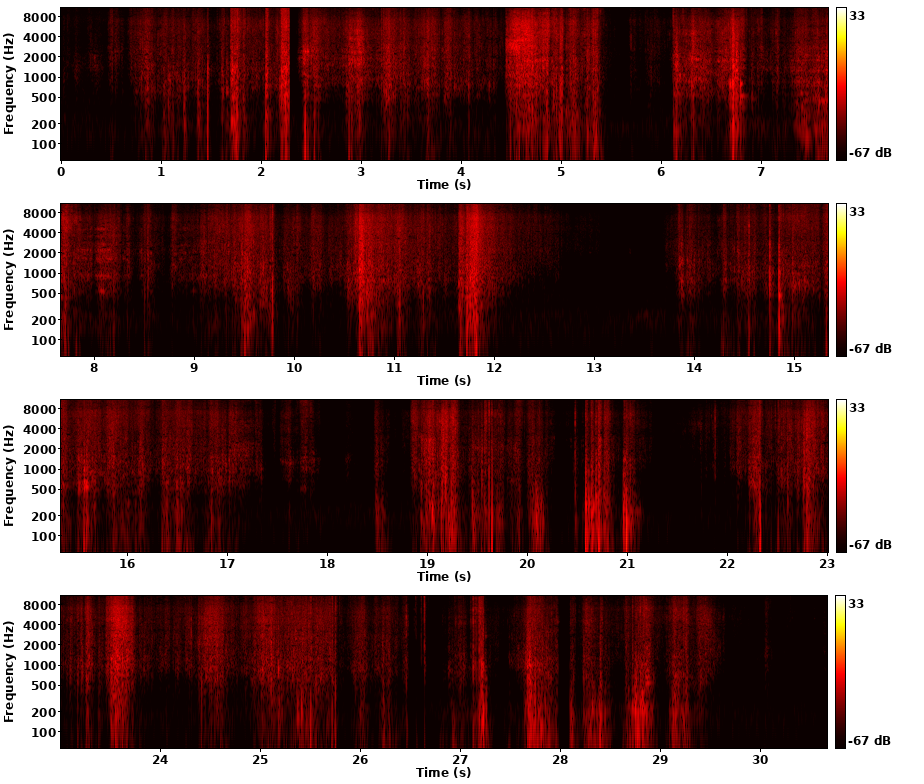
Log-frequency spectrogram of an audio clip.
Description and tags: Bush weed grass cut rip tear
Part of a series of sounds. I'm breaking up a rotten old piece of fencing in my back garden and thought I'd share the resulting sounds with the world!
tear, Bush, grass, rip, weed, cut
